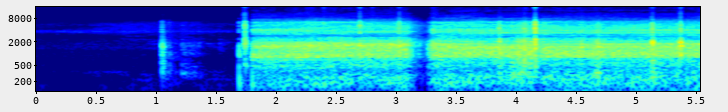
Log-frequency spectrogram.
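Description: A game cartridge clicks into a console.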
